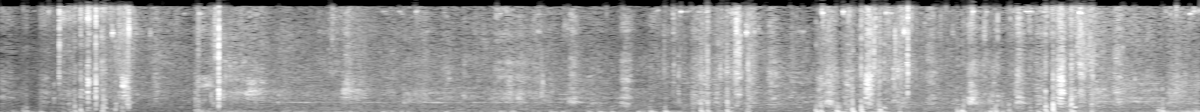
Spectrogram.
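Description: A horse's hooves clop irregularly during a show jumping round at the World Cup Final in Omaha, fairly faint with scattered sharp thuds and background crowd hum.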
